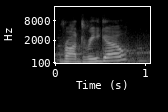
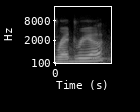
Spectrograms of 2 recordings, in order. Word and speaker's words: Redria: I feel like mine's not as fun, but also Pixel Chat often just calls me Rodrigo instead of Redria.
